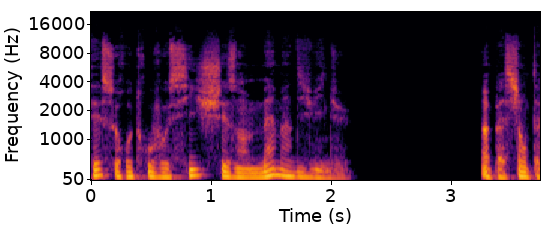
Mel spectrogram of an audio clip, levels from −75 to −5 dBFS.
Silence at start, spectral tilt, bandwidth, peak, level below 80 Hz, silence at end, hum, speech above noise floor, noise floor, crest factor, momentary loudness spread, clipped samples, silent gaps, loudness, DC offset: 0 s; -5 dB/octave; 13.5 kHz; -4 dBFS; -48 dBFS; 0 s; none; 61 dB; -82 dBFS; 18 dB; 8 LU; under 0.1%; none; -22 LUFS; under 0.1%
